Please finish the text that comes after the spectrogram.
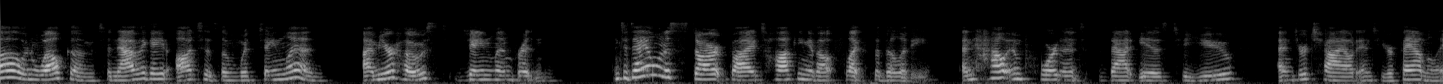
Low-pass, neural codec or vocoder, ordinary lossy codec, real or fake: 7.2 kHz; none; Opus, 64 kbps; real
